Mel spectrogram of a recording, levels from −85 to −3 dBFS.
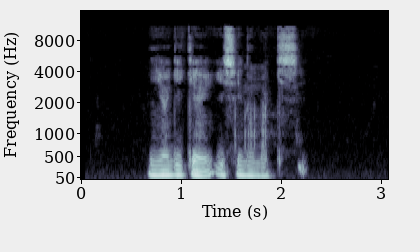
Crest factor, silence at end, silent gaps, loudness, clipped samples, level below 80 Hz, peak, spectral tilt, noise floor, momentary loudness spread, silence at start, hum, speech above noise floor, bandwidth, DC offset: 20 dB; 0.85 s; none; -20 LUFS; under 0.1%; -40 dBFS; -2 dBFS; -4 dB/octave; -67 dBFS; 8 LU; 0.65 s; none; 47 dB; 11.5 kHz; under 0.1%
